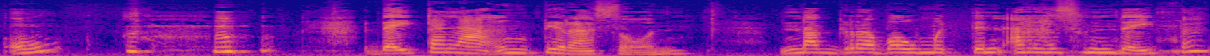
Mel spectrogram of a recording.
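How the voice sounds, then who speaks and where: Cheerful ilocano teacher lady, middle-aged, high voice, chatty old-friend type in a radio play. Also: expressive, slow pace, fairly bright tone, husky, full character voice. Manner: chatty, exclamatory. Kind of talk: radio drama acting.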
